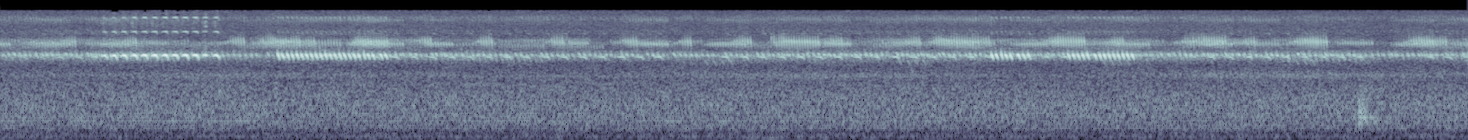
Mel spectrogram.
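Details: Night crickets chirping outdoors, two loud buzzy trilled bursts early on and another pair later, each under a second long, set over a steady high-pitched background chorus.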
